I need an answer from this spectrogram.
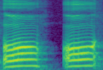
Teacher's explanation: जिन स्वरों के उच्चारण में मुख द्वार आधा खुलता है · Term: हाफ ओपन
